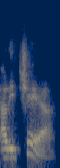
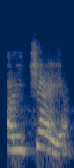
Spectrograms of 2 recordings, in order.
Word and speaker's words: Alicea: Italy, they call it Alicea. Alicea, yeah, because they pronounce the C like a ch. Alicea. And the CE, it's like Versace. Versace.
